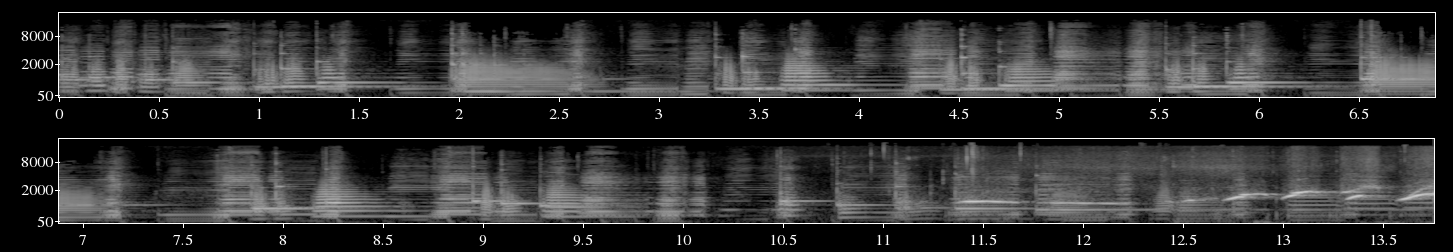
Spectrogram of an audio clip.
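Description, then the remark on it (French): Someone whistles a lively, continuous melody, fairly loud, with notes stepping up and down in a steady rhythm for over ten seconds, with no talking. “Et on siffle toujours aussi bien dans cette midinale.”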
